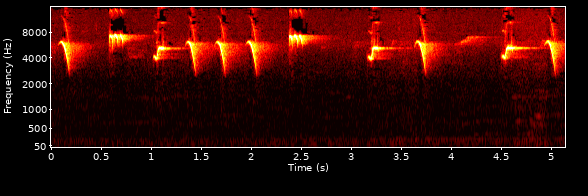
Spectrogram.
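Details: Champion brown-throated sunbird showing off its repertoire of fill-in phrases: bright, high chirps with sharp downward sweeps, alternating with thin level whistles, delivered in quick irregular bursts against a quiet background.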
